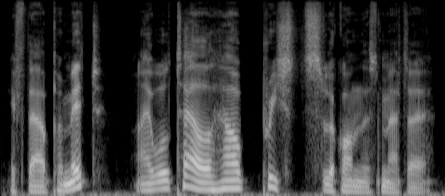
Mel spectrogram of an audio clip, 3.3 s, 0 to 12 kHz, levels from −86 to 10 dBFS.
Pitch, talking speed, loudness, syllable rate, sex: 110 Hz, 215 wpm, -19 LUFS, 4.9 syllables/s, male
